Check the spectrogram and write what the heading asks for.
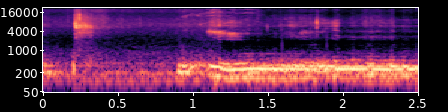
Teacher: Nah, sempurna masuk hidung. Tidak ada suara dari mulut. Murni dari hidung. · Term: gunnah paling sempurna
